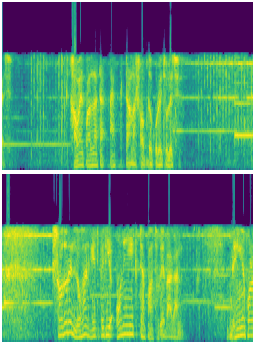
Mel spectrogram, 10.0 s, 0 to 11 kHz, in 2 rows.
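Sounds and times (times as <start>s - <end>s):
bell ringing rapidly: 2.4s - 10.0s.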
